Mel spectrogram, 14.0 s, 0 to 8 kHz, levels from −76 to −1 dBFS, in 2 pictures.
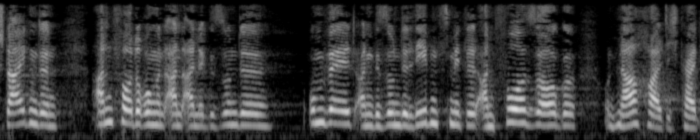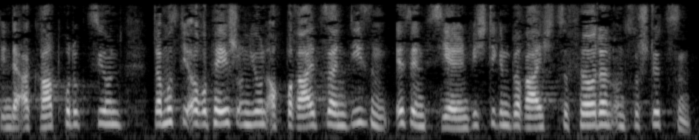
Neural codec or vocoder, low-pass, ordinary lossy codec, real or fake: none; 7.2 kHz; AAC, 48 kbps; real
